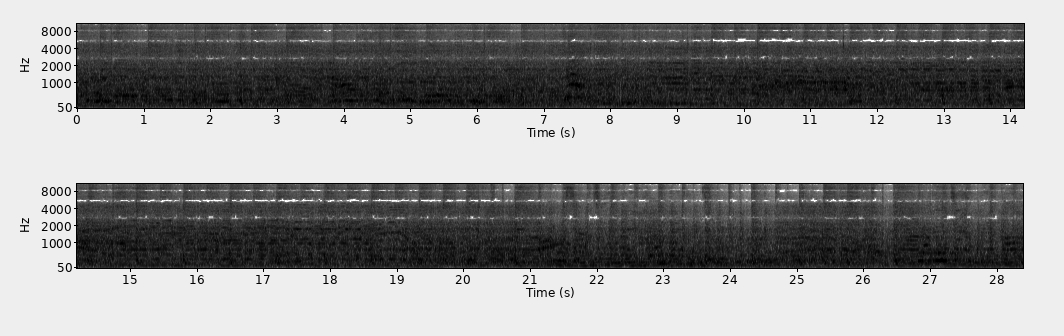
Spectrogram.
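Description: Rock band playing live, loud and steady: electric guitars and drums with a singing voice, recorded on a phone from the crowd.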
